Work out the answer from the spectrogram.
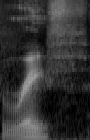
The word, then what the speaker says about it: Ralph: pronounced Rafe, actually. Oh, is it Rafe? I didn't know that. Rafe Fiennes.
